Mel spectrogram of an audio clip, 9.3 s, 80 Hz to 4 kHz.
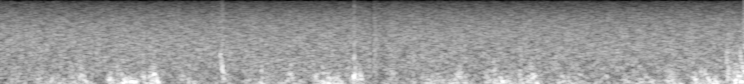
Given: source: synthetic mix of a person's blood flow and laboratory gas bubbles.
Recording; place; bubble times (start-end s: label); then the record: Doppler ultrasound of blood flow; precordium
2.73-2.83 s: bubbles
3.24-3.31 s: bubbles
4.38-4.48 s: bubbles
9.07-9.31 s: bubbles
From the record:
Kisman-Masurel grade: 123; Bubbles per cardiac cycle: 1 to 2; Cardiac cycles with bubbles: 10 to 50%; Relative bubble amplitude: loud (0.450 to 0.775); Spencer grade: 2 (many but less than half of the cardiac periods contain bubble signals, singularly or in groups); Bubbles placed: anywhere in the cardiac cycle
